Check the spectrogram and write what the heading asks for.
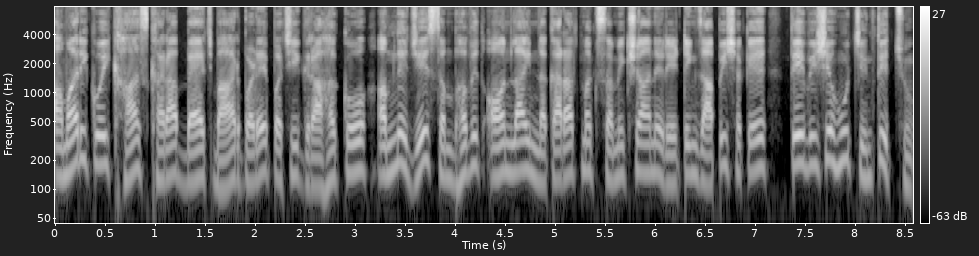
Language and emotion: Gujarati, fearful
